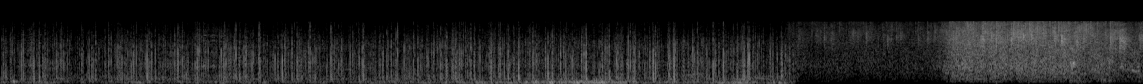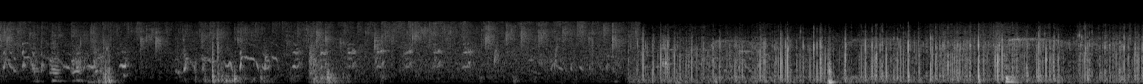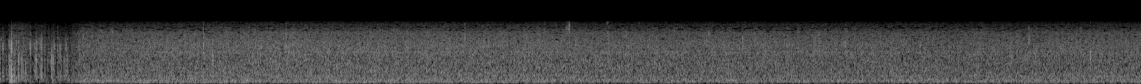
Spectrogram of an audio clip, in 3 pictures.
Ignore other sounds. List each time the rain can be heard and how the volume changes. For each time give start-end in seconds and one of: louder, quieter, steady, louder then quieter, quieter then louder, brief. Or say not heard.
0.0-34.2 louder.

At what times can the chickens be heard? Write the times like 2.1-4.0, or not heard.
10.5-18.9.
